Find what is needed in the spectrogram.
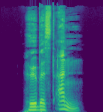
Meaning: second-person singular subjunctive II of anheben
- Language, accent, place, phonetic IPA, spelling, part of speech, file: German, Germany, Berlin, [ˌhøːbəst ˈan], höbest an, verb, De-höbest an.ogg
